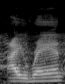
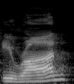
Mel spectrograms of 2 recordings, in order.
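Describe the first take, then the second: First: The first syllable does not sound like E. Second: The first syllable sounds like the letter E. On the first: The speaker calls it wrong. "it's not Iran" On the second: The speaker calls it right. "like the letter E and a guy named Ron"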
